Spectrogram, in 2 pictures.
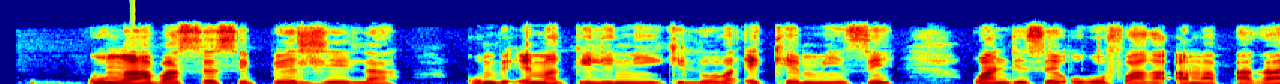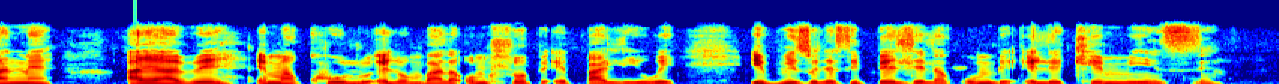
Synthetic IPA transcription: ɣuŋaβasesib̥ʱɛɮɛla | ɣumbʱɛʔɛmakiliniɣilɔβaʔɛkʰemisi | ɣwandʱisɛʔuɣufaɣaʔamab̥ʱaɣanɛ | ajaβɛɛmakʰuluʔɛlom̩βalaʔom̩ɬɔpʰɛʔɛb̥ʱaliwɛ | iβizɔlesib̥ʱɛɮɛlaɣumbʱɛʔɛlɛkʰemiːsi

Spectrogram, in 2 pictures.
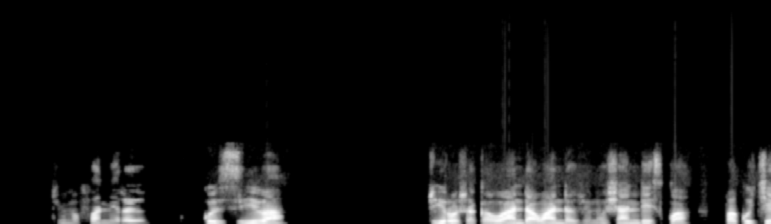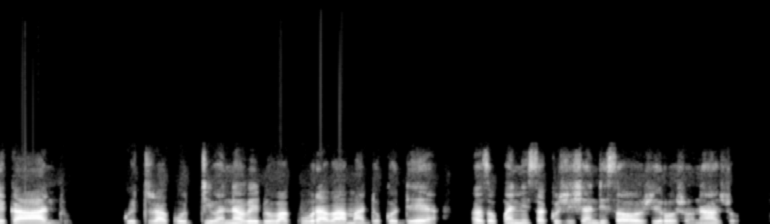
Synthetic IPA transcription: tino̞faniɾa | kuziʋa | ʐ̥iɾo̞ʐakawandawandaʐino̞ʃandiswa | pakut͡ʃe̞kaːntʰu | kuitirakutiʋanaʋe̞ɗuʋakuɾaʋamadʱo̞ko̞dʱeja | ʋazo̞kwanisakuʐiʃandisawoʐiɾo̞ʐo̞naːʐo̞̰

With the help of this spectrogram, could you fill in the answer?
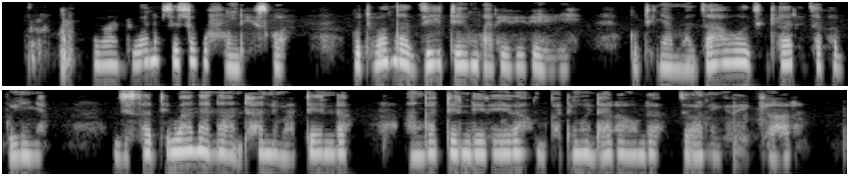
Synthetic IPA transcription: ʋantʰuʋano̞sisekufundiswa | kutiʋaŋɡad͡ziːte̞mɡwaririre̞ːji | kutiɲamad͡zaʋo̞d͡ziɡʱared͡zakaɡʱwiɲa | d͡zisatiɓananandʰanemate̞ndaː | ŋɡate̞nde̞re̞ramukatimwendaraundad͡zeʋane̞ŋɡeʋeiɡʱaːra

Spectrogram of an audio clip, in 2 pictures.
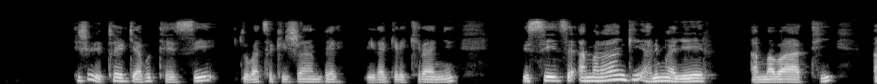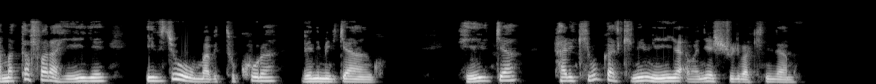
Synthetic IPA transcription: iʃuɾitweeɾɟaːβutʰe̞zi | ɾɟuːβat͡se̞kiʒaːmbe̞ɾe̞ | ɾiɾaɡe̞ɾe̞kʰe̞ɾaɲe̞ | ɾisiːzeʔamaɾaːŋɡihaɾimŋajeɾḁː | maβaːtʰi | amatafaɾaɦije̞ | ivjuːmaβitʰukʰuɾa | βenimiɾɟaːŋɡo̞ | hiɾɟa | haɾikʰiβuɡakʰininijaʔːβaɲe̞ːʃuːɾiβakʰiniɾamo

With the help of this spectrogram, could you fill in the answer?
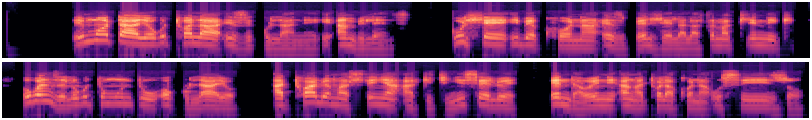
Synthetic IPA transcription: imɔtʼajoɣutʰwɔlaʔiziɡ̥ʱula̰nɛʔḭʔambʱjulɛnsi | ɣuɬɛʔiβɛkʰɔnaʔezib̥ʱɛɮɛlalasɛmakʰlinikʰi̥ | uɣwɛnd͡zʱɛluɣutʰumuntʼuʔoɡ̥ʱulajɔ | atʰwalwɛmaɬiɲaʔaɡ̥ʱid̥ʒ̥ʱiɲisɛlwɛ | ɛndʱaweniʔaŋatʰɔlakʰɔnaʔusiːzɔ

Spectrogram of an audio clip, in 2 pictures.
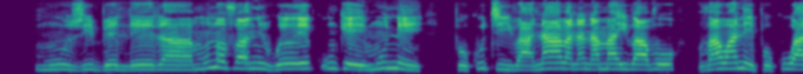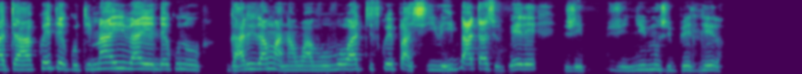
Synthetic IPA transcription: muʐibʱe̞ɮeramuno̞fanirwekuŋɡe̞mune̞ | po̞kutiʋanaʋananamaiʋaʋo̞ | ʋawane̞po̞kuwatakwe̞te̞k̬utimaiʋae̞ndekuno̞ | ɡʱaɾiramwanawaʋo̞ʋo̞atiswe̞paʃiʋeiɓataʐirwe̞re̞ | ʐe | ʐinimuʐibʱe̞ɮe̞ra

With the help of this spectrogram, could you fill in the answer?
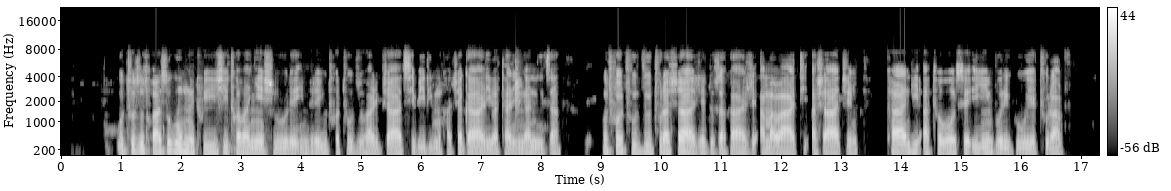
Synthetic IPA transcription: utʰuzutwaːsuɡumŋe̞twiːʃitwaβaɲe̞ʃuːɾe̞ʔimbe̞ɾe̞jutwo̞tʰuzuhaɾivjaːt͡siβiɾimukʰat͡ʃaɡaɾiβatʰaɾiːŋɡaniza | utwo̞tʰuzutʰuɾaʃaːʒe̞dusakaʒe̞ʔamaβaːtʰḭʔaʃaːt͡ʃe̞ | kʰaːndiʔatʰo̞βo̞t͡se̞ʔijiːɱvuɾiɡuje̞tʰuɾava

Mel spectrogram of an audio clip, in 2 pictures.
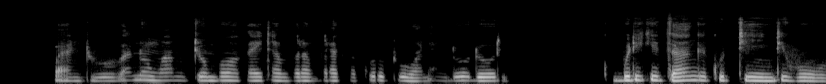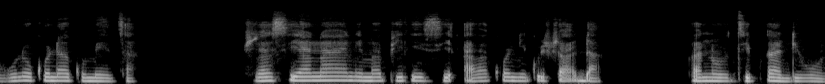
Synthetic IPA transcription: ʋa̰ntʰuʋano̞mwamuto̞mbo̞wakaitaɱvuɾaɱvuɾakakurutuɦwanauɗoɗo̞ːri | kuɓuɗikid͡zaŋɡe̞kutindiɦo̞ɦuno̞ko̞nakume̞ːd͡za | ʐ̥asijanane̞mapʰirisiʔa̰ʋakonikuʂa̰ɗa | ʋa̰no̞d͡zip̚kandiwoːna

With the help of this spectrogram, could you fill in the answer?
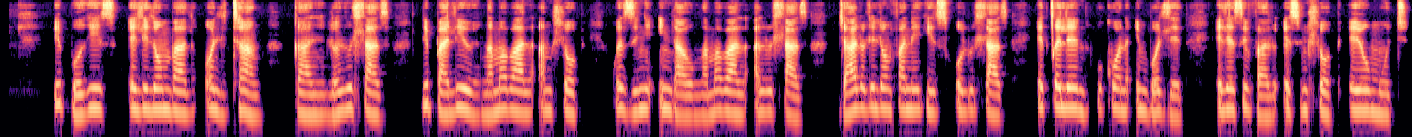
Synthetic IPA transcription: ib̥ʱoɣisḁelilom̩βalaolitʰaŋa | ɣaɲɛloluɬaza | lib̥ʱaliwɛŋamaβalaʔa̰m̩ɬɔpʰɛ̥ | ɣweziɲɛʔindʱawɔŋamaβalaʔa̰luɬaza | nd͡ʒʱalɔlilom̩faneɣisɔ̥oluɬaza | ɛǀɛleniɣukʰɔnaʔimbʱɔɮɛla | ɛlesivalwɛʔesim̩ɬɔpʰɛ̥ɛjomuːt͡ʃʰʼi̥

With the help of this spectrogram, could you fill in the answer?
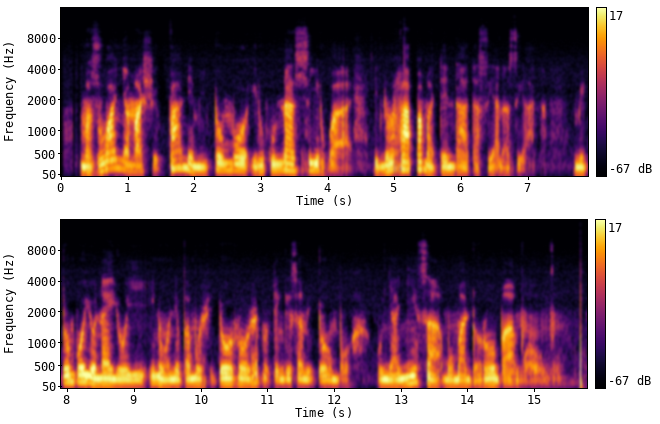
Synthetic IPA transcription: mazuʋaɲamaʃepane̞mito̞mbo̞ʔiɾikunasirwa̰ | ino̞rapamate̞ndaːka̰sija̰na̰sija̰ːna | mito̞mbo̞ijo̞naijo̞jiʔino̞ːne̞kwamuʐito̞ro̞ʐino̞̰te̞ŋɡe̞samito̞mbo̞kuɲaɲisa̰mumadʱo̞̰ɾo̞bʱa̰mouːɱṵ

